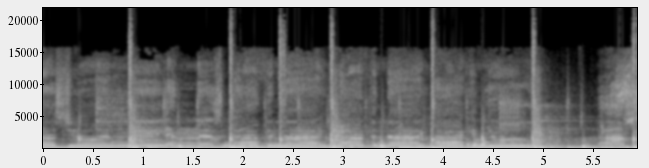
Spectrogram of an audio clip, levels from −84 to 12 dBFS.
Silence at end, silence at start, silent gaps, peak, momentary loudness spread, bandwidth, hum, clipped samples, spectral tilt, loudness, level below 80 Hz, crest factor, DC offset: 0 s; 0 s; none; 0 dBFS; 3 LU; over 20 kHz; none; 0.8%; -5 dB/octave; -11 LUFS; -14 dBFS; 10 dB; under 0.1%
